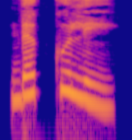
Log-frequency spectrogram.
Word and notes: ಡಗಲೆ: ḍagale

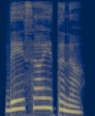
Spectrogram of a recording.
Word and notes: ದೇಸಾಯಿತನ: Kannada

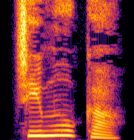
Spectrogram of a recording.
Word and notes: ಚಮಕ: camaka

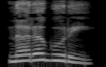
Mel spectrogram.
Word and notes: ನರಗುರಿ: naraguri

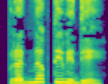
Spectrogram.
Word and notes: ಪ್ರಜ್ಞಪ್ತಿವಿದ್ಯೆ: Kannada

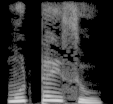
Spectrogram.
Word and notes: ಮುಟ್ಟೈಸು: Kannada

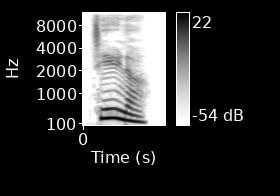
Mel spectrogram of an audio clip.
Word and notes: ಚೇಳ: Kannada

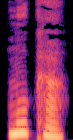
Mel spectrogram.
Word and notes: ಮುಖ: mukha

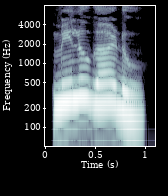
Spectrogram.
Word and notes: ಮಲಗಟ್ಟು: Kannada

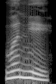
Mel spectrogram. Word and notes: ವಾನೇಯ: vānēya

